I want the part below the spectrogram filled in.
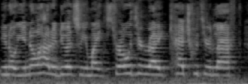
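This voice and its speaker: The delivery is animated. Audible room echo surrounds it. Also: woman. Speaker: goalie trainer. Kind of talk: live video tutorial.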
